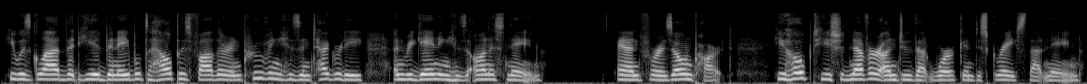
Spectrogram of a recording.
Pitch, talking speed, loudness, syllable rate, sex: 220 Hz, 210 wpm, -18 LUFS, 5.5 syllables/s, female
